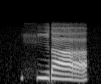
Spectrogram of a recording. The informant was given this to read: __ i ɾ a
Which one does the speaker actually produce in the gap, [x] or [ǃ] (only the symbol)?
x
